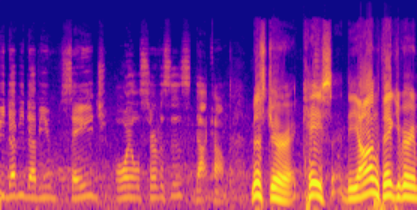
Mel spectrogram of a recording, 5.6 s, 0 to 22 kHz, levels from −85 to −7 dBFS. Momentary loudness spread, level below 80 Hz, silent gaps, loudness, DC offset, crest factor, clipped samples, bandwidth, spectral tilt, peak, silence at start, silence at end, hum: 20 LU; -36 dBFS; none; -11 LUFS; under 0.1%; 12 dB; 0.3%; 15.5 kHz; -5.5 dB/octave; 0 dBFS; 0 s; 0 s; none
